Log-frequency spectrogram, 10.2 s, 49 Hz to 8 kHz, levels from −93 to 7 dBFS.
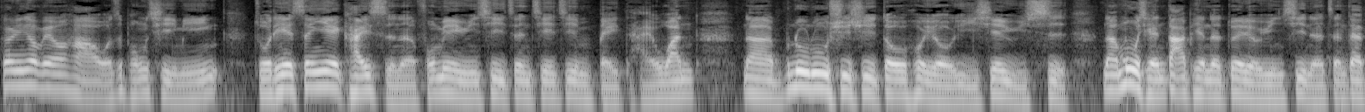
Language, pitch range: Chinese, 95-120 Hz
